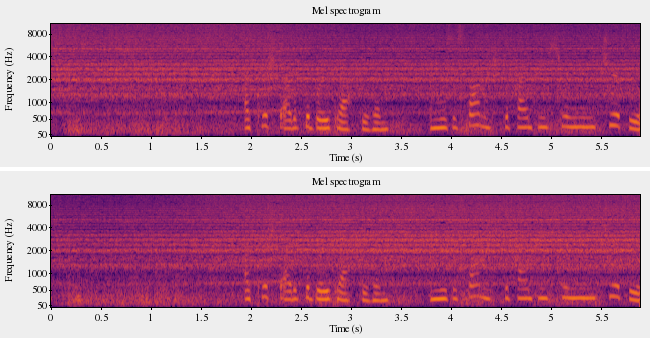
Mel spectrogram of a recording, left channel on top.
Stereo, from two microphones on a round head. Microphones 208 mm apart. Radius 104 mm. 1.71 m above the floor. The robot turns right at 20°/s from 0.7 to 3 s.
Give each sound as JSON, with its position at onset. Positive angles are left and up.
{"t": 0.0, "sound": "a drone", "azimuth_deg": 150}
{"t": 1.9, "sound": "a woman speaking", "side_deg": 15}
